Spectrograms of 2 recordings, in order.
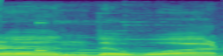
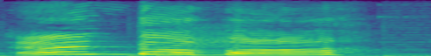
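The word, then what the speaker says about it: Endeavor: O meglio, Endova! Perché i giapponesi non sanno pronunciare parole in inglese, quindi Endova! Dai, diciamolo bene, Endowar. L'accento è un po' sbagliato anche il mio, ma in sostanza è quello. Endowa. Perché è francese.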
